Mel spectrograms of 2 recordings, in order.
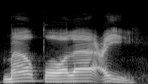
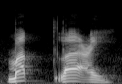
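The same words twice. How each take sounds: First: The ṭ is released with a bounce. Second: The ṭ is held with no bounce. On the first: The speaker calls it right. "To sukun harus dibaca mantul" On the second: The speaker calls it wrong. "to sukun tidak memantul dibaca seperti ini"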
